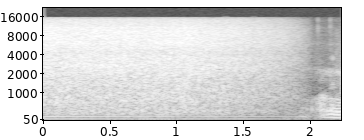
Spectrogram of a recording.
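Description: Water from fountain jets splashing as a steady rushing noise, fading out near the end.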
